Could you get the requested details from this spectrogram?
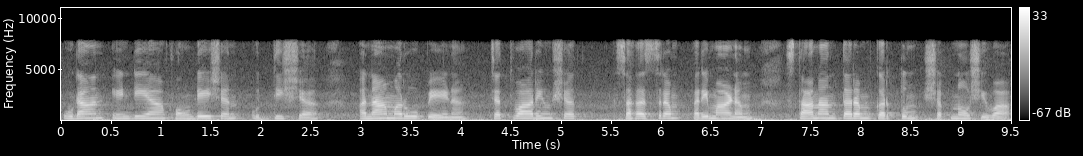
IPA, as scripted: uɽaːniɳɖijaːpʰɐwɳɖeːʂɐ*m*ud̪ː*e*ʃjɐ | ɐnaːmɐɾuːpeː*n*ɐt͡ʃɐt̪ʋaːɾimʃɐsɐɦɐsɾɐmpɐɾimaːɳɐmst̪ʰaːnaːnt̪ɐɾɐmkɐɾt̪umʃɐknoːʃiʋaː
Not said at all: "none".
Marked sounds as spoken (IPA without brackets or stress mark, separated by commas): n, i, ɳ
